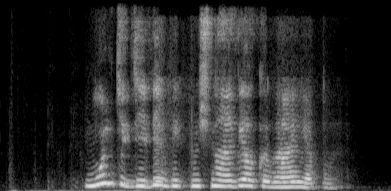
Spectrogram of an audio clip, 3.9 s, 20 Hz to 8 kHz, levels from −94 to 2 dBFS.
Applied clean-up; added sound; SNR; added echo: neural mask model DeepFilterNet 3.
